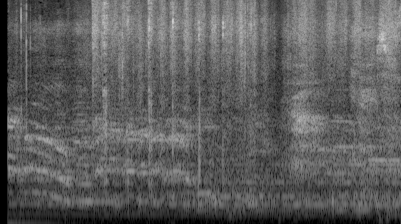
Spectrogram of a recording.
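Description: A baby vocalizing: soft pitched coos and squeaks, the first gliding down in pitch, with a louder sound about three seconds in and a few light clicks of the camera being handled.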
